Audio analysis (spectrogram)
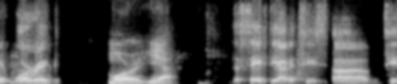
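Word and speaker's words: Moehrig: Morig, yeah.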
